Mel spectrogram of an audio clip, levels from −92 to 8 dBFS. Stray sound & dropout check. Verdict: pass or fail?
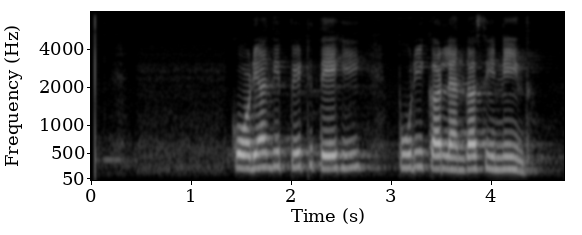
pass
